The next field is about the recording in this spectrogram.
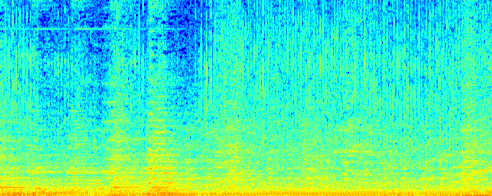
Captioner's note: orchestral music playing; motorbike engine revving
